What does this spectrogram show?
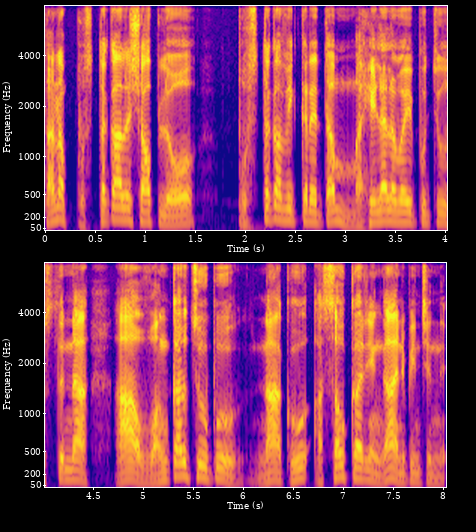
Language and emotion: Telugu, disgusted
